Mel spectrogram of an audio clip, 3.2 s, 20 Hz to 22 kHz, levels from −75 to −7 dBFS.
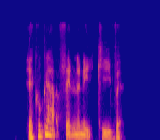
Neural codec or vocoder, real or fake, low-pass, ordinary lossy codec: codec, 24 kHz, 1.5 kbps, HILCodec; fake; 10.8 kHz; AAC, 96 kbps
